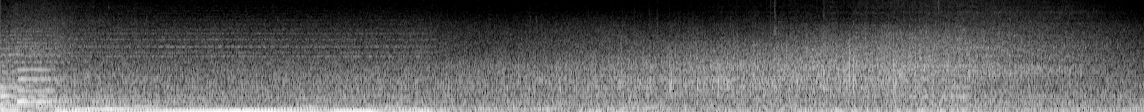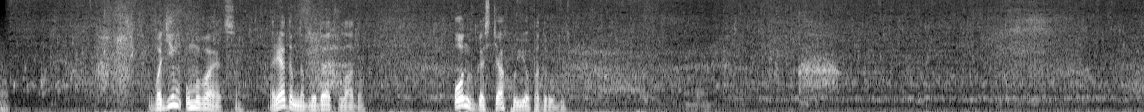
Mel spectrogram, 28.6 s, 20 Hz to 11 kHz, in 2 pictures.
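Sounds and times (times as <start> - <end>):
car engine and road noise: 0.0 - 14.4
speech: 16.2 - 19.0, 20.0 - 21.5.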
